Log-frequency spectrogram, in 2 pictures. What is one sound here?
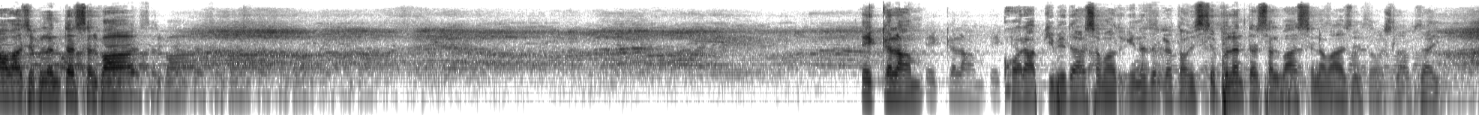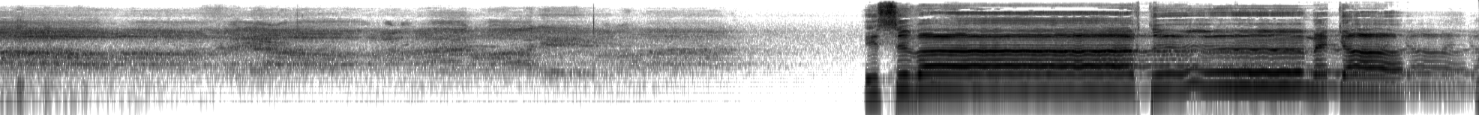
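A man speaks and chants with feeling into a microphone, heard through loudspeakers.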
